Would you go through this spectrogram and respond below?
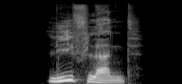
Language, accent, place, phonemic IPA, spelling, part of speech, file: German, Germany, Berlin, /ˈliːfˌlant/, Livland, proper noun, De-Livland.ogg
- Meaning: Livonia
